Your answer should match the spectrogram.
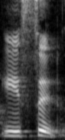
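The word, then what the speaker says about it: acid: यहां एसिड। सी के बाद आई है इसलिए स। एसिड। क्लियर? ये बहुत इंपॉर्टेंट था।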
